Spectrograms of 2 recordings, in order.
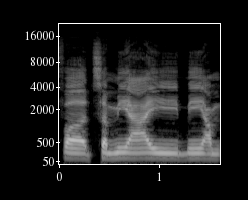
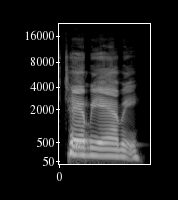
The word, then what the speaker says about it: Tamiami: I think that was a bit more, to Yeah, Circle K gas station on South Tamiai. I'm mispronouncing it every I think time. that's Tamiami. Tamiami.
